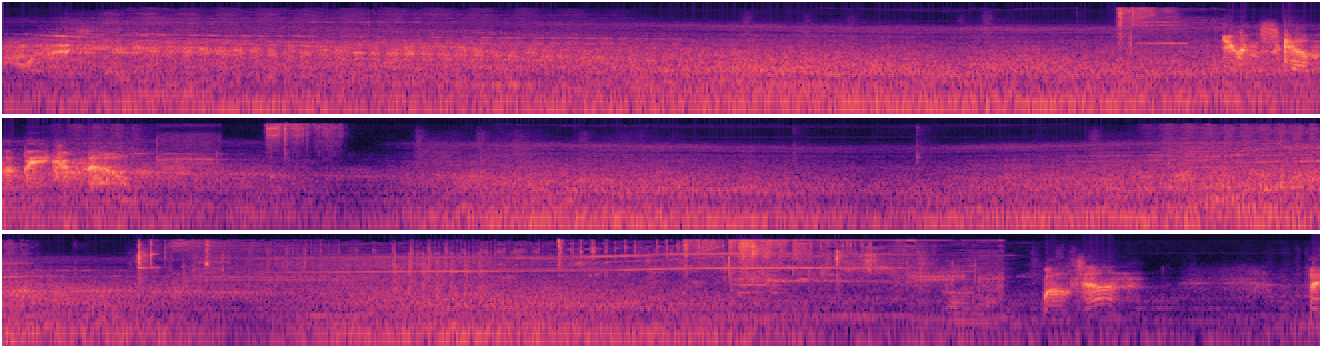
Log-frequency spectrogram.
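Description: A spaceship engine hums and rumbles low and steadily.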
